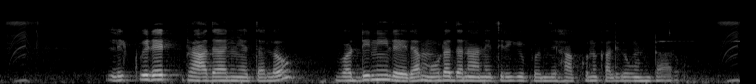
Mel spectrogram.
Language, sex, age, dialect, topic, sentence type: Telugu, female, 31-35, Telangana, banking, statement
